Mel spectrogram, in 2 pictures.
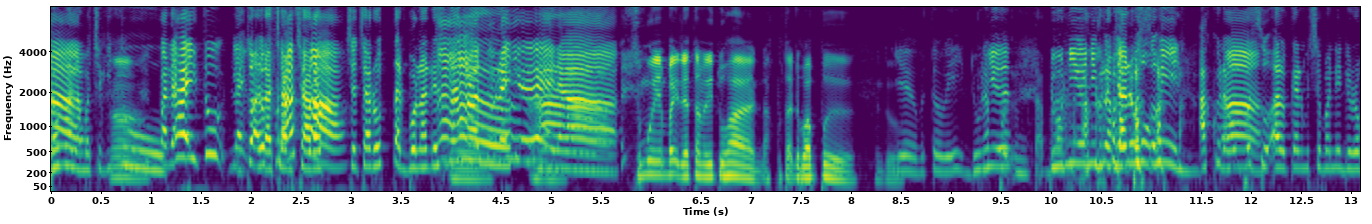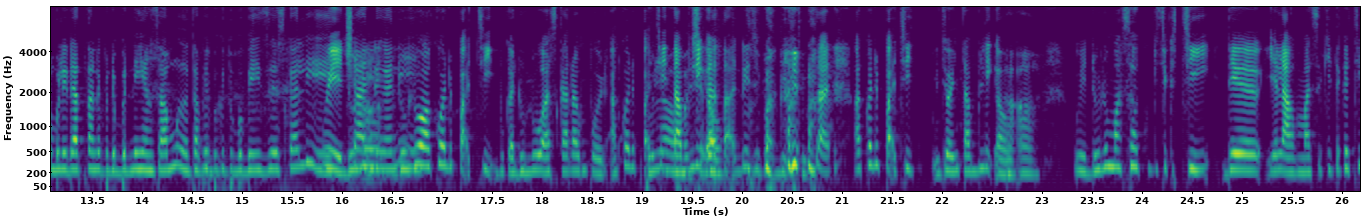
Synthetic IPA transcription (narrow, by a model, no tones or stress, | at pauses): amalamat͡ʃakit̪upadahaɾit̪ulait̪ualat͡ʃat͡ʃaot͡ʃat͡ʃaɾot̪anpʊnadasənaɲajəasəmuəjaŋbaɪk̚dat̪aŋdaɾit̪uɦana̰kut̪aʔdəpapə | nt̪ujəbət̪ʊledukənaəət̪aʔpəduniəniknaaɾəpaminakunaʔapəsoʔalkanmat͡ʃamanədioɾaŋbolɛɦdat̪aŋdaipadabənəhjaŋsamət̪ap̬ibəkut̪ubəbezəsə̥kaliweduandəŋanːduluakuadəpaʔt͡ʃiʔ̚bukanduluasə̥kaɾaŋpʊna̰kuadəpat͡ʃit̪abbliat̪a̰ʔadəd͡ʒupablik̪ut̪aakuadəpaʔ̚t͡ʃiʔd͡ʒɔjnt̪ablik̚awaʔawedulumasaakukət͡ʃiʔkə̥t͡ʃiʔdiəijəlahmasəkit̪akət͡ʃiʔ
